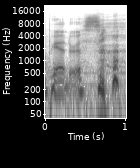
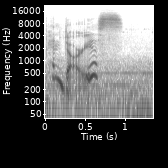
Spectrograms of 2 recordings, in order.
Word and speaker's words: Pandarius: I don't know, Pandorus. I don't know. Wait, I've been saying Pandorus. Is it Pandarius? Have I been saying your name wrong the whole time?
